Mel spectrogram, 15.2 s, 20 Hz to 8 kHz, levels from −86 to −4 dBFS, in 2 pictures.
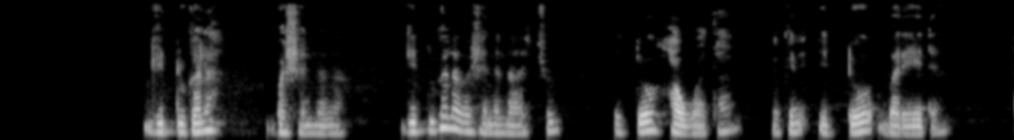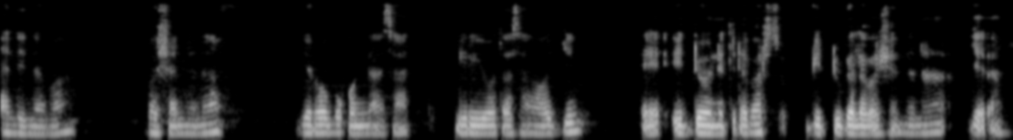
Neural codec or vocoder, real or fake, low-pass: none; real; 7.2 kHz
